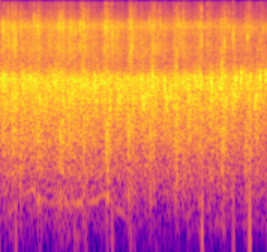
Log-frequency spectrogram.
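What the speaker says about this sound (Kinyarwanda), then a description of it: "Mwiha amashyi rwose." A crowd at a community football celebration in Rwanda applauds steadily, with dense, continuous clapping held at an even level throughout and no speech.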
